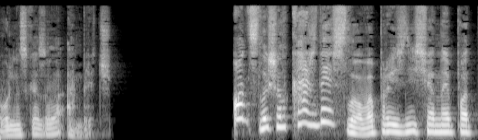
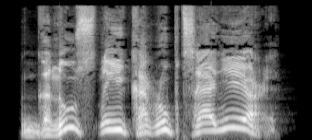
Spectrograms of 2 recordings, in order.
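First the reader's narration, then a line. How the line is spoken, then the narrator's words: Roaring portly wizard. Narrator (Russian): взревел портрет дородного красноносого волшебника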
